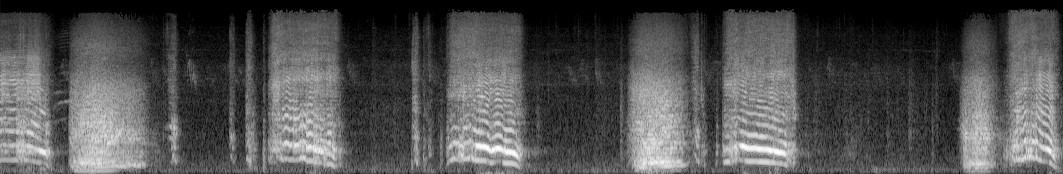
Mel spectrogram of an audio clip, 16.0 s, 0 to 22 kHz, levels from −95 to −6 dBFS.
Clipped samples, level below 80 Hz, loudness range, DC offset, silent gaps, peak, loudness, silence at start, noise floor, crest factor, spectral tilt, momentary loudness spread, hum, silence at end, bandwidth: under 0.1%; -56 dBFS; 8 LU; under 0.1%; none; -6 dBFS; -16 LUFS; 0 s; -57 dBFS; 14 dB; -4.5 dB/octave; 25 LU; none; 0.05 s; 17 kHz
